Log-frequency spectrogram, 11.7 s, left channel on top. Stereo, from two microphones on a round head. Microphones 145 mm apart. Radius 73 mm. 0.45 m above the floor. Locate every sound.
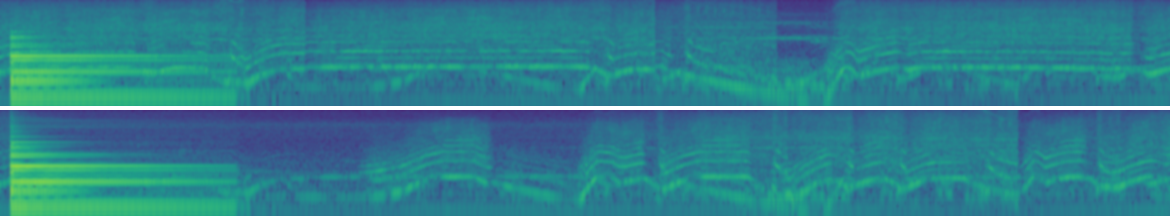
0.1 s a guitar: 65° right (ahead or behind), 1.0 m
